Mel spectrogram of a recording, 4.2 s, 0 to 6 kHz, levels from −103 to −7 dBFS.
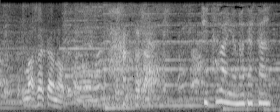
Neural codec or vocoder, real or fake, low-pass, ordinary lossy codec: none; real; 5.4 kHz; none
